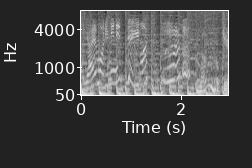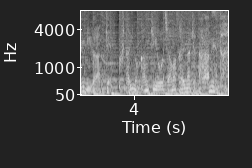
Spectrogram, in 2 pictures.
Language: Japanese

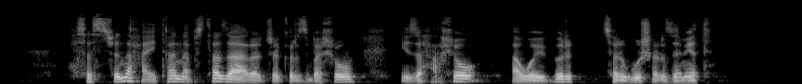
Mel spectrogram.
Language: Abkhazian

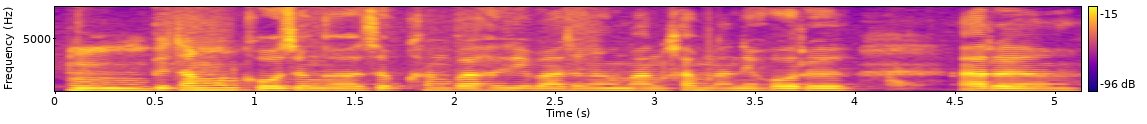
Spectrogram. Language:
Bodo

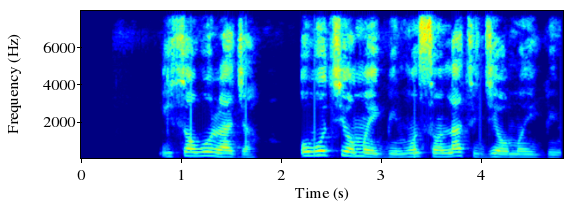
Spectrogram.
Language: Yoruba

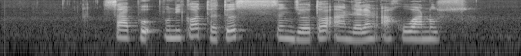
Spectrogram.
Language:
Javanese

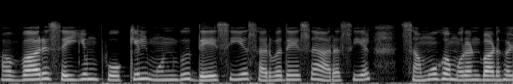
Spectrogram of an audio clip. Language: Tamil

